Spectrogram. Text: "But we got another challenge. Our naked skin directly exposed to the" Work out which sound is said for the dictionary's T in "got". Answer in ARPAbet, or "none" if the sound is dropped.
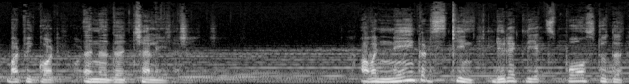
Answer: T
